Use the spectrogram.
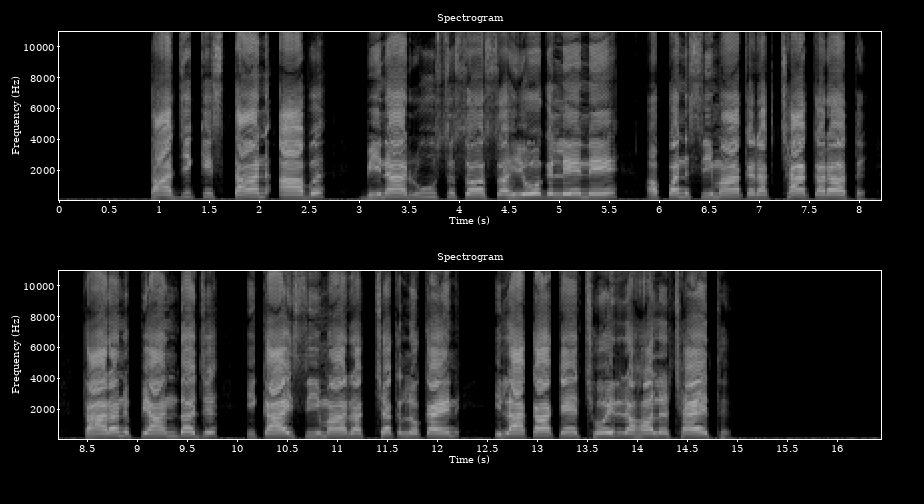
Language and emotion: Maithili, neutral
